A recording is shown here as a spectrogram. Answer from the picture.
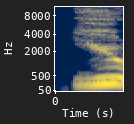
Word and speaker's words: eu: with no no nucleus you rhymes with do have a nucleus we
